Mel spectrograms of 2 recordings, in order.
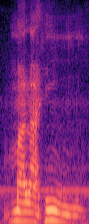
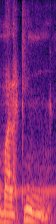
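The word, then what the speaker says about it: מלאכים: mensajero, y ahí aparece la palabra malahim o malaquín, como algunos los pronuncian, que normalmente se traduce como ángeles.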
